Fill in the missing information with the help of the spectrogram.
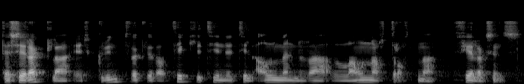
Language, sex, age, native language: Icelandic, male, 15, Icelandic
